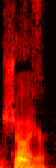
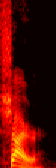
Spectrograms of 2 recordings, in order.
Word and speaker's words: Sheirer: You're saying it almost as if it was S-H-E-Y-E-R, and I believe I'm pronouncing it more the way it's spelled, which is S-H-E-I-R-E-R.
